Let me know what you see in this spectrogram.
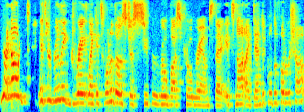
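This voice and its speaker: A woman speaks at a fairly quick pace with a Canadian accent, her high-pitched voice moving in lively intonation with hardly any pauses. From Canada. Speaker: author and illustrator. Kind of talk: casual chat.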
